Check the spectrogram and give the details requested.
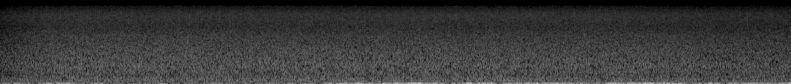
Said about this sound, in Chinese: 我们让场景一变，我们来听听，如果是山边溪流的声音。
